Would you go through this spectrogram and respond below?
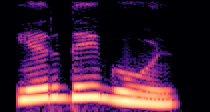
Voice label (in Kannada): "ಎರ್ದೆಗೊಳ್", kannada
